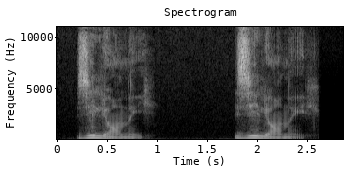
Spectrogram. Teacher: The first ye is unstressed. That's why it sounds closer to the soft e.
